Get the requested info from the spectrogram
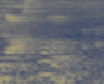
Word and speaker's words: Gothel: That's the garden of Dame Gothel. Rhymes with brothel.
